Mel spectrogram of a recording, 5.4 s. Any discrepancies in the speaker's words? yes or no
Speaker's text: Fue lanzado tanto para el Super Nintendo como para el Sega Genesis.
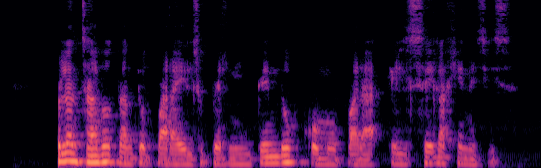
no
